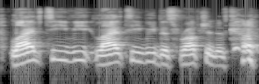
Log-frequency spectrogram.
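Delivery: high-pitched words squeezed out through laughter; laughing hard. Real, not acted. Streamer reading the chat aloud, helpless with laughter. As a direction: barely get it out while cracking up. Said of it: "Thank you guys for the laugh".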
